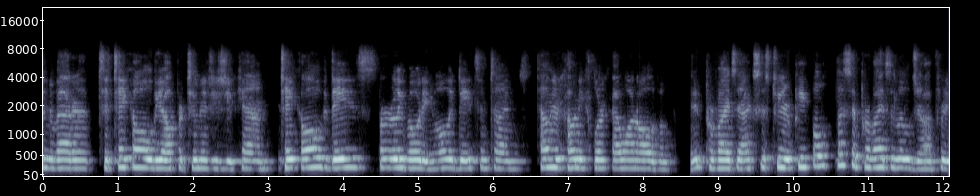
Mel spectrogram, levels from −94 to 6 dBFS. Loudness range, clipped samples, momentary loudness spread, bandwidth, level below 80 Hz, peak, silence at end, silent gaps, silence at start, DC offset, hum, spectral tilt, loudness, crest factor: 4 LU; under 0.1%; 12 LU; 7.8 kHz; -86 dBFS; -8 dBFS; 0 s; 8.54-8.60 s; 0 s; under 0.1%; none; -6 dB/octave; -23 LUFS; 14 dB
